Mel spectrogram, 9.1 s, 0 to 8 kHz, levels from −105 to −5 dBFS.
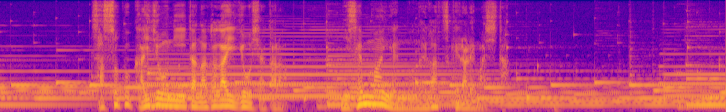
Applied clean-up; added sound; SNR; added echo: none; Wind instrument, woodwind instrument; 10 dB; none.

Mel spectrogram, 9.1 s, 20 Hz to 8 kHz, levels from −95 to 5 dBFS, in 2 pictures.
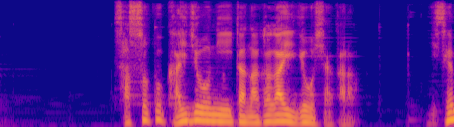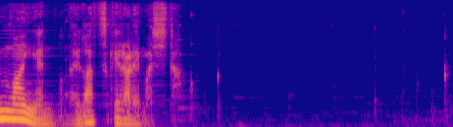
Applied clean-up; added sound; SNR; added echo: neural mask model DeepFilterNet 3.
